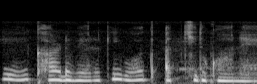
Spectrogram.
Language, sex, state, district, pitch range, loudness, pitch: Hindi, female, Madhya Pradesh, Umaria, 180-215 Hz, -17 LUFS, 195 Hz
